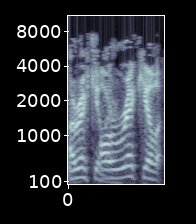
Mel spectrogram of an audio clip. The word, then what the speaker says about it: auricular: It's a therapy you can't even pronounce. Auricular therapy. That's why Vos picked it. It's the one word he can't something like ocular? A-U-R. A-U-R. A-U-R. What, do they go through your ear? I-C-U-L-O therapy. Auricular.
